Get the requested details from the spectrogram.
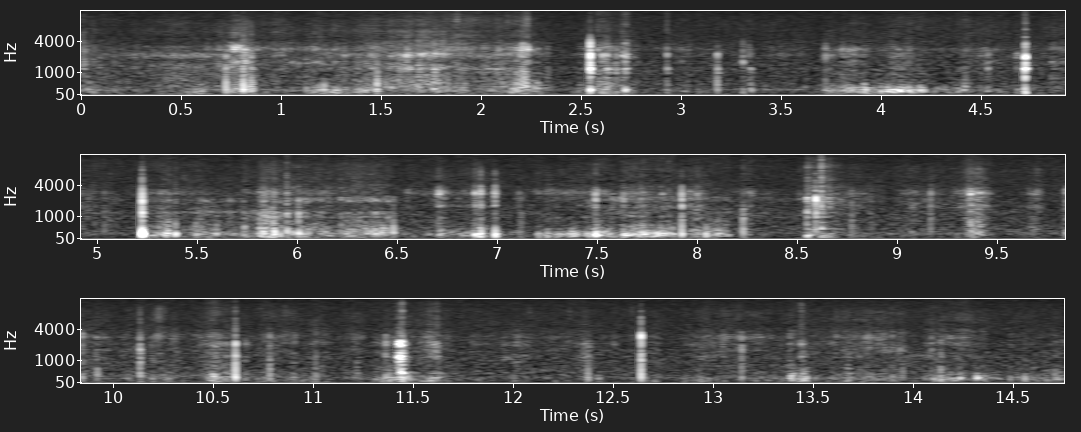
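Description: Long nails of both hands scratch the mic capsule housings of a handheld plastic Tascam audio recorder. The sound is close, quiet rasping and scraping with a bright, hissy texture, broken by frequent sharp clicks and taps that die away almost at once. It continues unevenly for the whole clip.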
